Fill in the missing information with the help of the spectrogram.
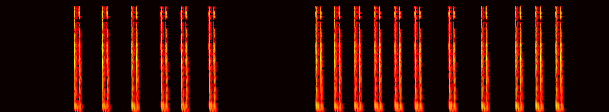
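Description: Computer keyboard keystrokes: a short run of six key presses as a username is typed, a pause of about a second and a half, then a longer run of about thirteen as a password is typed.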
